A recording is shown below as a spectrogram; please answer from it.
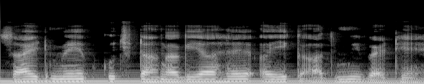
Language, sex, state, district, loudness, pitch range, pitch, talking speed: Hindi, male, Jharkhand, Ranchi, -14 LUFS, 120-130 Hz, 125 Hz, 155 wpm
